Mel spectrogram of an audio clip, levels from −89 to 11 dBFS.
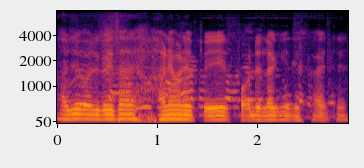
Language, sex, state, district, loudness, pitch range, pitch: Hindi, male, Madhya Pradesh, Umaria, -17 LUFS, 105-120 Hz, 110 Hz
